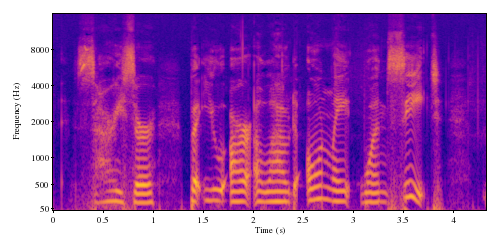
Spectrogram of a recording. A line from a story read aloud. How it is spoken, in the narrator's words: He whispered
